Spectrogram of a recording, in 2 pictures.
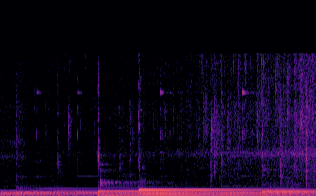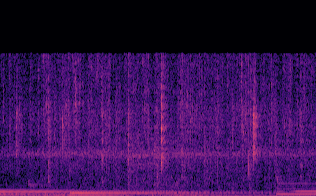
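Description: Steady rain patters and hisses throughout as someone makes their way over to a friend's place, its fine droplets heard beneath a layer of sustained, shifting tonal notes, with no one speaking.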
